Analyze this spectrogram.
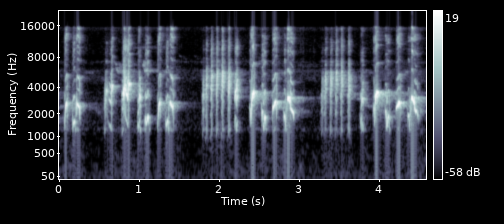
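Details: Cream-vented bulbul, double song style, June 2021: separate phrases of bubbly notes, with a buzzy, rattling stretch in the middle, each phrase followed by a short gap.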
